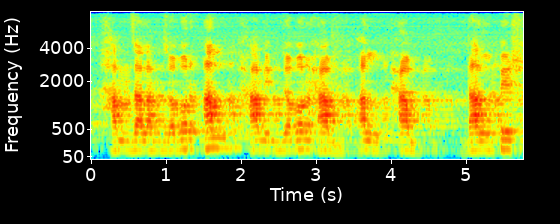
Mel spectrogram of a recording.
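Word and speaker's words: الحمدُ: পড়েন তো আমার সাথে আলহামদু আলহামদু আলহামদু আলহামদু আলহামদু আলহামদু হামজা লাম জবর আল হামজা লাম জবর আল হা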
